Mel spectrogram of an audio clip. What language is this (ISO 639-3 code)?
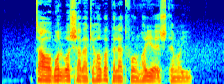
fas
